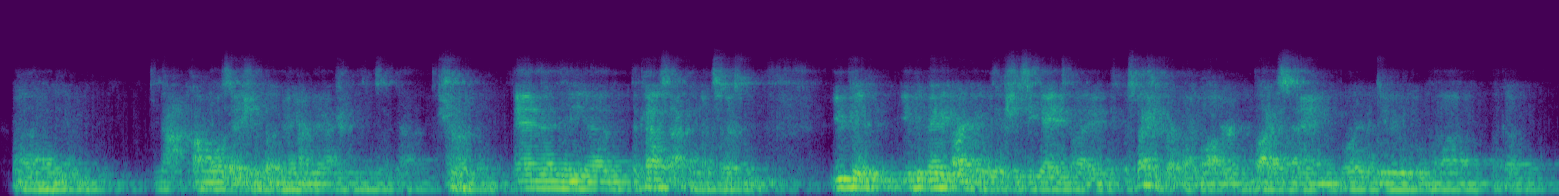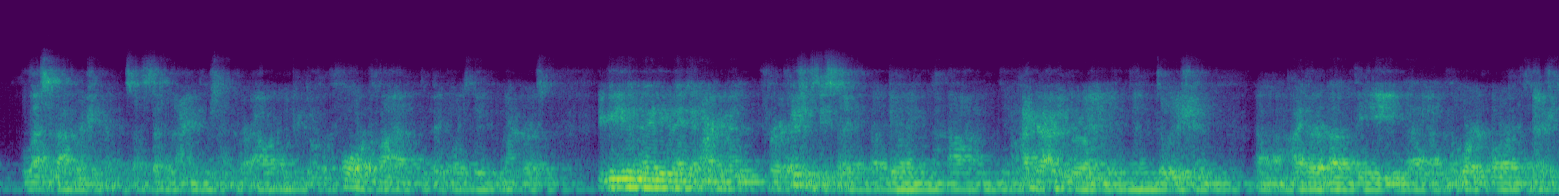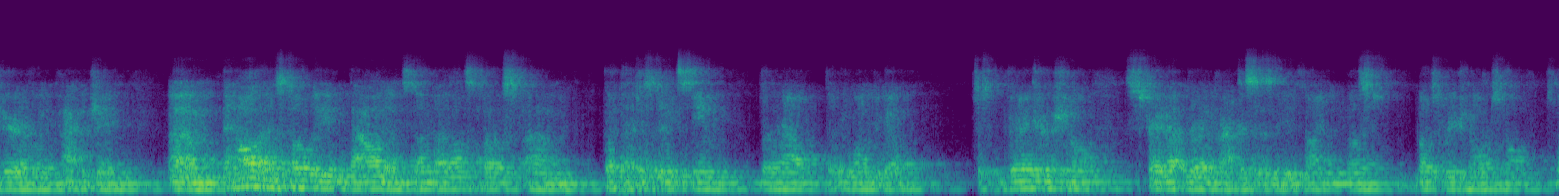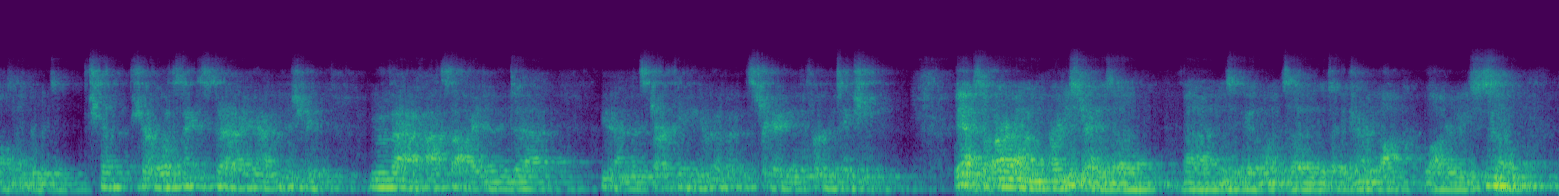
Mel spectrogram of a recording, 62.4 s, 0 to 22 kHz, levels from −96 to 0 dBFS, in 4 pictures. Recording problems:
off-mic speech; far
garbled, watery; badly
room echo; noticeable; dies away in 0.9 s

